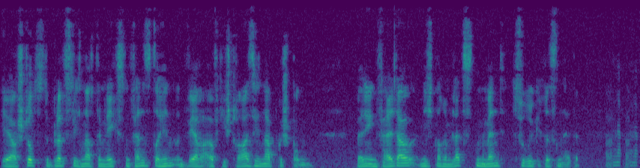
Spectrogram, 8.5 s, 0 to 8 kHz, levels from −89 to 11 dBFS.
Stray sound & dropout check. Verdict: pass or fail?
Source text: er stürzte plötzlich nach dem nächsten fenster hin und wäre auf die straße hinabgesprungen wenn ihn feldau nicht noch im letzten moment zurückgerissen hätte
fail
